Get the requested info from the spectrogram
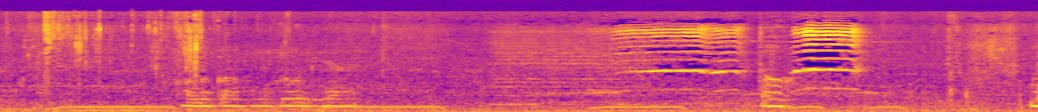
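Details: Domestic goat being hand-milked village style: two harmonic, quavering bleats near the middle and end, with a low steady tone repeating in the background and a woman talking.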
